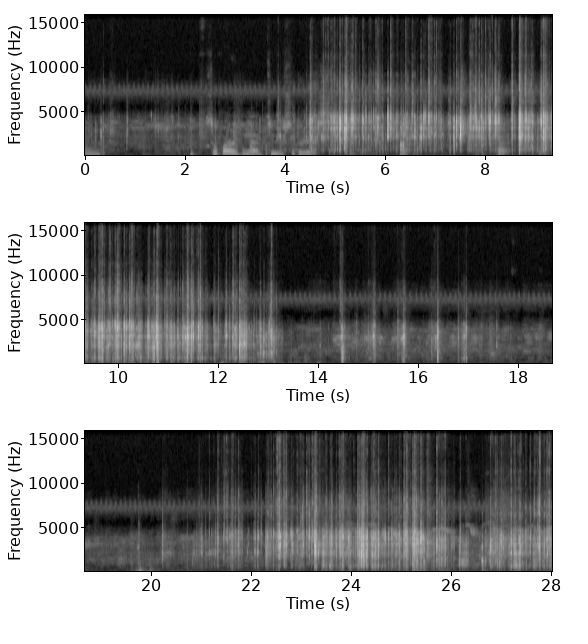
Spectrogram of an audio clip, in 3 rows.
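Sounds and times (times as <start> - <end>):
wrapper crinkling and tearing: 3.7 - 13.3, 20.2 - 28.0.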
